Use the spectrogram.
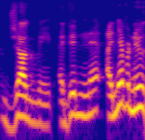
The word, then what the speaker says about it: Jagmeet: doing that on purpose his name is pronounced jug meat i didn't i never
